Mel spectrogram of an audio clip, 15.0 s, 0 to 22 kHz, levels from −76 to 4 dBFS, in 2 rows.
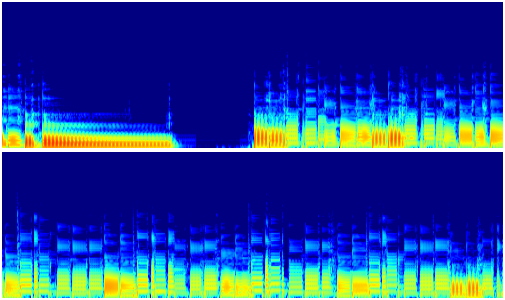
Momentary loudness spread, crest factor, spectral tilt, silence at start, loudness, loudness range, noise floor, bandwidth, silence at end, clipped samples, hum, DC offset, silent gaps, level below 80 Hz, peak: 13 LU; 18 dB; -12.5 dB/octave; 0 s; -20 LUFS; 5 LU; -70 dBFS; 3.5 kHz; 0 s; under 0.1%; 50 Hz at -35 dBFS; under 0.1%; none; -26 dBFS; 0 dBFS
